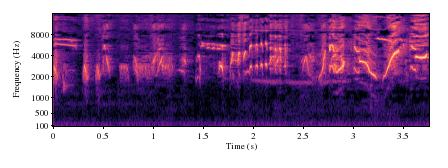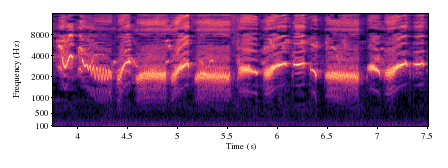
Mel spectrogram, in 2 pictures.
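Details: Wambi song for provoking other wambi: starts with quieter mixed chirps, then settles into loud repeated whistled phrases that swoop up and down, roughly twice a second, over a low steady hum.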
